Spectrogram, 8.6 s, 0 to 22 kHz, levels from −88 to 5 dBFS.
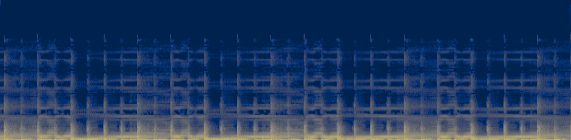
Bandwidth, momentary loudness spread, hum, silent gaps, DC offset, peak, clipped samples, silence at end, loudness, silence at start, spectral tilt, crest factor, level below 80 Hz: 10 kHz; 2 LU; none; none; under 0.1%; -6 dBFS; under 0.1%; 0 s; -22 LUFS; 0 s; -9 dB/octave; 14 dB; -32 dBFS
